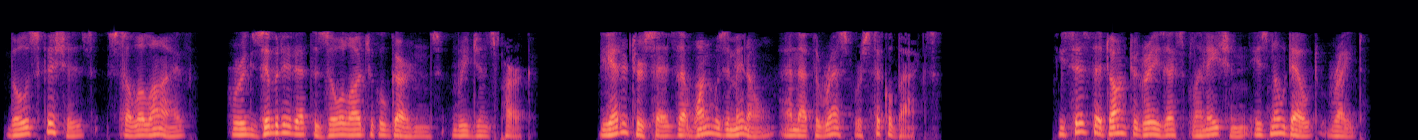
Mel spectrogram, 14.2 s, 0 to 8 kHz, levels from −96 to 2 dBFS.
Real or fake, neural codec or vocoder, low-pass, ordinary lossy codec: real; none; 7.2 kHz; AAC, 16 kbps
